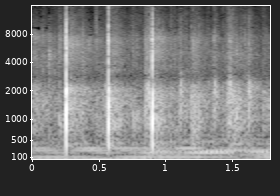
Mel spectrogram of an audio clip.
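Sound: audience clapping hands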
